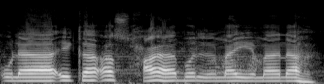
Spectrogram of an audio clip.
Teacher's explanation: এখানে যেহেতু আপনি আয়াতের শেষে থামছেন, ওয়াফ করছেন, তো এখানে তাটা কেটে কি হা সাকিন করে পড়তে হবে। তাটা কেটে দিয়ে হা সাকিন করে পড়তে হবে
